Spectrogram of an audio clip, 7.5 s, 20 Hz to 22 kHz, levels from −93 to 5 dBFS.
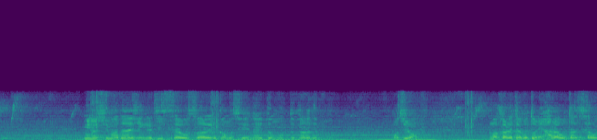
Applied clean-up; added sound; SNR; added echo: none; Camera; 20 dB; reverberation time 2.5 s.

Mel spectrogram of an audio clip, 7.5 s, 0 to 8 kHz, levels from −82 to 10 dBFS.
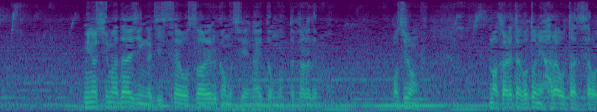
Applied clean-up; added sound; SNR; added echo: none; none; none; none.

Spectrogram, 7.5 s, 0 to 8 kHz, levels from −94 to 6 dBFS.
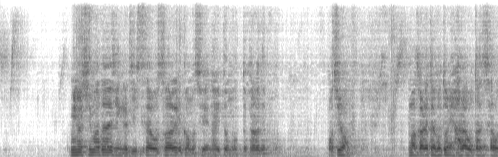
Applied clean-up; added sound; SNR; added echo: neural separator model SepFormer DNS4.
